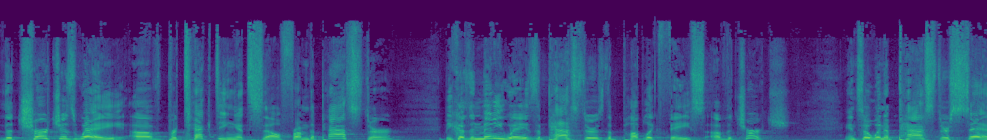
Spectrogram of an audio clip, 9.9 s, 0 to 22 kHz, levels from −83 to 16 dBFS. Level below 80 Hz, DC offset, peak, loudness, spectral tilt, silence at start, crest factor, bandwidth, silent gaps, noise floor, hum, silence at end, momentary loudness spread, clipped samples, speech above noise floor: -34 dBFS; under 0.1%; -4 dBFS; -17 LUFS; -4 dB/octave; 0 s; 14 dB; 19.5 kHz; none; -46 dBFS; none; 0 s; 9 LU; under 0.1%; 29 dB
